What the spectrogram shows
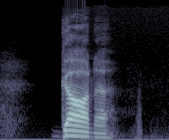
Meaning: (noun) 1. A granary; a store of grain 2. An accumulation, supply, store, or hoard of something; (verb) To reap grain, gather it up, and store it in a granary
- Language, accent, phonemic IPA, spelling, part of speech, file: English, UK, /ˈɡɑː.nə/, garner, noun / verb, En-uk-garner.ogg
